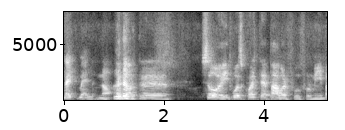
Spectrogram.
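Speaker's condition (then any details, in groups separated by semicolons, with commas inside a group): No condition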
